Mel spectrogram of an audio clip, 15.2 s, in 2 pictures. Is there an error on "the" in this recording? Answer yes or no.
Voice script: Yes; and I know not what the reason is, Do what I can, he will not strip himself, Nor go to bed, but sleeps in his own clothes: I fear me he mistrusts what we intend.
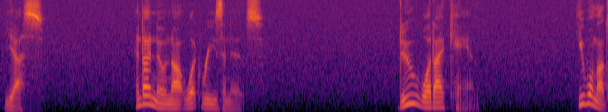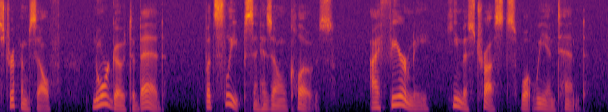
yes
